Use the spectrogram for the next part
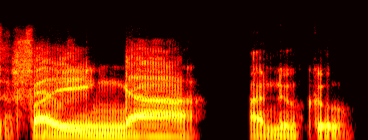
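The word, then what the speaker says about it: Fainga'anuku: Fanganuku. – So the trick with the Maori names is, if you see an NG, that's the start of a new syllable. So it's Fainga-anuku. So Fainga-anuku.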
